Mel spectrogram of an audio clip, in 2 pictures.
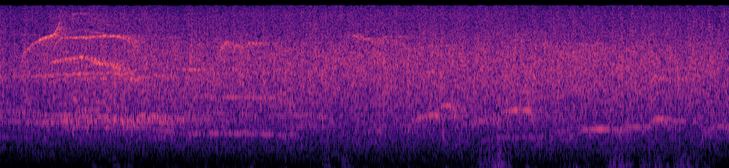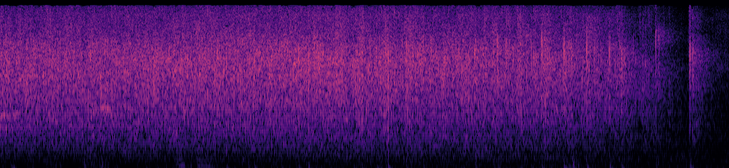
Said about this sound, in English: Would you please put your hands together and welcome Dr. Jerry Taylor.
